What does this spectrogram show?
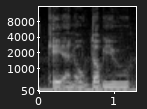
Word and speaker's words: Knowhere: It's called Knowhere, spelled with a K, Knowhere.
